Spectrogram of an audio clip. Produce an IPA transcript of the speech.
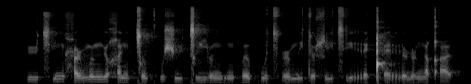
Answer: y t͡sʼ i ŋ ħ ə˞ m ɵ ŋ y χ ɛ ŋ ǀ ɵ kʷʰ ə ʃ y ǀ i j ɵ ŋ ɡʷ ə ŋ p ə kʷ ə t͡sʼ ə˞ m i t ɵ ɬ i t͡sʼ i r ɛ ǃʼ ɛ r ɵ ɳ ə˞ ŋ ə qʼ ə

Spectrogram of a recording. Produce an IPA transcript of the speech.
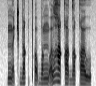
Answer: ŋ a̰ t͡ʃ b e q pʼ ɔ̰ b ɒ ŋ ɔ̰ l ʁ a q ɔ ɡ ɔ q u

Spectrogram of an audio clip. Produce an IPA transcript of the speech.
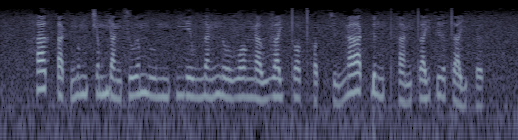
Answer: h aː˦˥ t̚ ʔ a˨˩ k̚ m ə˧ m c ə˧˥ m j a˨˩ ŋ s u˧˥ ə̯ m u˧ m | j e˨˩ w n a˨˩˦ ŋ n o˨˩ v ɔ˧ ŋ a˨˩˦ w v a˧ j t̪ ɔ˧˥ t̪ʰ ɔ˨˩ t̚ c ɨ˨˩˨ ŋ aː˦˥ k̚ ɗ ə˧ ŋ t̪ʰ a˨˩˦ ŋ t̪ a˧˥ j ɗ ɨ˧˥ ə̯ t̪ a˨˩˨ j h ə˨˩ k̚

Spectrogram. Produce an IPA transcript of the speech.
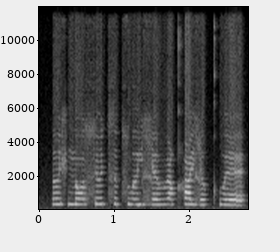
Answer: ə ʃ n ɔ s ø t͡s ə t͡s w ə j ɮ ɛ β ø qʰ ə j ɮ ə kʷʰ ɛ

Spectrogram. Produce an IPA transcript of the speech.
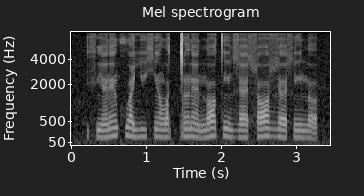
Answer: fʲ æ̃ ɾ ɛ̃ xʷ ɑ ʎ i ç ĩ lˠ ɪ ǀ ə̃ ɾ æ̃ n ɒ t ĩ ɮ æ ɬ ɒ ɮ ɜ ɬ ĩ n ʌ

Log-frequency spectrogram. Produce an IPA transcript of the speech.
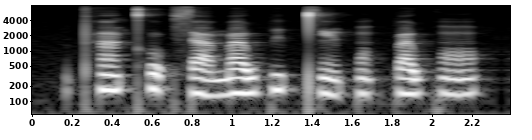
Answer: pʰ ã˦ kʰ o˦ ʔ s a˨˩ m a˧ w p i˦ p̚ t͡s ẽ˨˩ p ɔ̃˨ k̚ p a˧ w k ɔ̃˨˦

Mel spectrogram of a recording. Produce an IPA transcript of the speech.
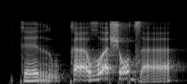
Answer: k e˩˧ r ṵ˩˧ k æ̰˥˧ ʁʷ æ̰˥˧ ʃ ɔ̰˥˧ d͡z æ̰˩˧

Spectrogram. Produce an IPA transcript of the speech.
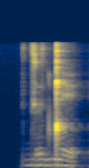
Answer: d ɯ d ŋ͡ǃ e

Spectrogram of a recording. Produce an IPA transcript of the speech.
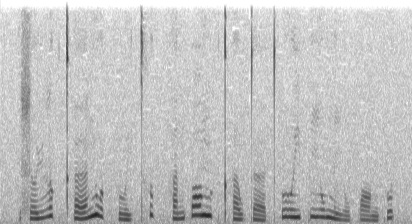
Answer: s ɵ˨˧ ɥ l ʊ˥ k̚ t̪ʰ œː˨˥ n w ʊ˧ k̚ h uː˨˩ j t̪ʰ ʊ˥ k̚ h ɐ˨˧ n p ɔː˥ ŋ ʊ˨ k̚ t̪ʰ ɐ˨ w t̪ œː˨˩ t̪ʰ uː˥ j p iː˥ w n̪ iː˨˩ w p ɔː˨˩ ŋ kʷ ɐ˥ k̚

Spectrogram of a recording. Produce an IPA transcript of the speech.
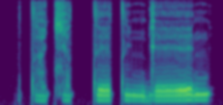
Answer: t æ̤ t͡ɕ æ̤ tː e t i ŋ ɡ eː ŋ

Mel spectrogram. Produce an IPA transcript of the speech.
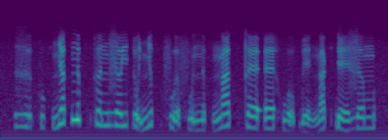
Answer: ɣ ɨ̰˧˨ ə̯ k u˨˩ k̚ ɲ a˦˥ t̚ n ə˦˥ p̚ k ə˧ n z ə˧ j ɗ o̰˧˨ ɲ ə˦˥ p̚ f ṵ˧˨ ə̯ f ṵ˧˨ n ə˨˩ p̚ ŋ a˦˥ t̚ t̪ ɛ˧ ʔ ɛ˨˦ h w o̰˧˨ ɓ e˧˩ ŋ a˦˥ k̚ ɗ e˨˦ z ə˧ m

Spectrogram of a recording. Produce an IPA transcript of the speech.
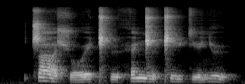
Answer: ʈ͡ʂ aː˥˩ ʃ oː˩˥ e̯ ǁʰ ɨ˩˥ h ɛ˥ ŋ͡ǁ ɨ˩˥ ǁ iː˧ c i˩˥ e̯ ʎ ɨ˥˩

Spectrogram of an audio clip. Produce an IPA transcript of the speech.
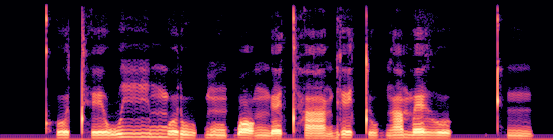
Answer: kʰ ʊ˨ tʰ e˨ w iː˦ m ʊ˦ ɾ u˨ ɓ ũ˨ ɓ ɔ˨ ŋ ɛ˨ tʰ ã˨ ɡ e˦ t u˨ ɡ ã˦ m ɛ˦ ɣ ʊ˦ | kʰ ĩ˨

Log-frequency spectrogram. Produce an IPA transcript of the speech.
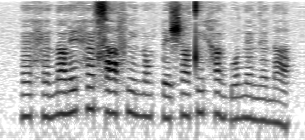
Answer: ɛ̃˨ h ɛ̃˨ n ã˧ ɾ e˦ h ɛ̃˦ s a˦ f ĩ˦˨ n ɔ̃˧ k͡p e˨ ʃ ã˧ t ĩ˦ h ã˦˨ ɡ͡b o˨˦ n ɛ̃˧ ɡ ɛ̃˨ n a˨

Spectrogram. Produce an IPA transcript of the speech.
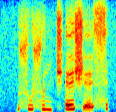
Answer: sʷ ʌ sʷ ə n t͡ʃʼ ɛ ʃ ɛ̰ s

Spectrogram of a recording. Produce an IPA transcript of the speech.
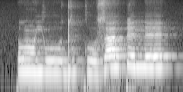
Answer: l ɔ̃˨ j oː˨ d u˨ k o˨ z a˦ l ɗ ɛ˦ n ɛ˦

